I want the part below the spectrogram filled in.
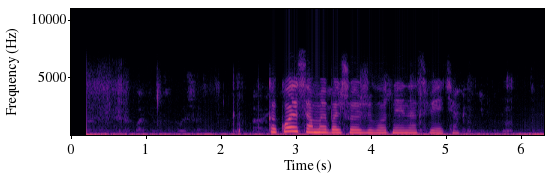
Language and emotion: Russian, neutral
